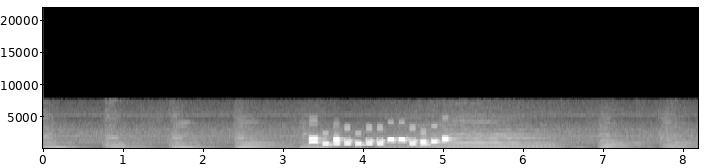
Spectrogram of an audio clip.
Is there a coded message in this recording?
Yes: multi-frequency trunk signalling (R1, as on North American trunks) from 3.3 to 5.1 s, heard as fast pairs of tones, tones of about 70 ms, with room echo. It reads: KP 18515500526 ST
